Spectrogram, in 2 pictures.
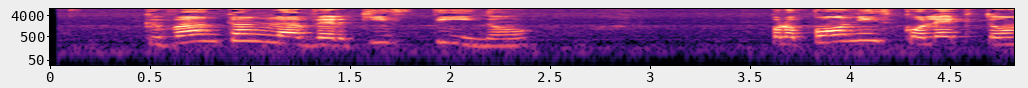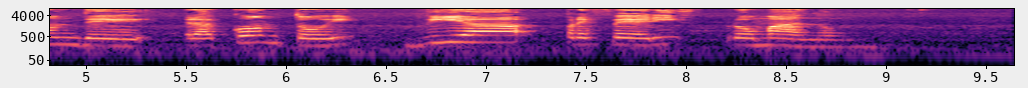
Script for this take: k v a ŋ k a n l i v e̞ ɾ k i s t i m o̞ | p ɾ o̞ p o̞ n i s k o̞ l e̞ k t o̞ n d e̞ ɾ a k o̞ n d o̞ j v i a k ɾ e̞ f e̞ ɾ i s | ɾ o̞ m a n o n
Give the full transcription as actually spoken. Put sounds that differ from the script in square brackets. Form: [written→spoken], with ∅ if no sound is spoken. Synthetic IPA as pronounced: k v a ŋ k a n l [i→a] v e̞ ɾ k i s t i [m→n] o̞ | p ɾ o̞ p o̞ n i s k o̞ l e̞ k t o̞ n d e̞ ɾ a k o̞ n [d→t] o̞ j v i a [k→p] ɾ e̞ f e̞ ɾ i s | ɾ o̞ m a n o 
